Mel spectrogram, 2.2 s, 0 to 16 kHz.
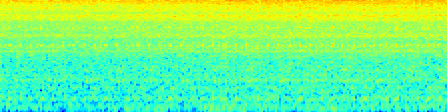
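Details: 2004 Acura TL after power steering reservoir replacement and bleeding, fluid topped off, no more air bubbles: steady, even idle hum with no pump whine or groan; normal, quiet power steering.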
